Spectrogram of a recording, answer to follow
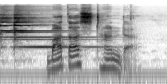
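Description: Bell-chime sound effect of a YouTube subscribe-button animation: a single struck bell that starts sharply, rings with several steady tones for about a second and a half, then stops.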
